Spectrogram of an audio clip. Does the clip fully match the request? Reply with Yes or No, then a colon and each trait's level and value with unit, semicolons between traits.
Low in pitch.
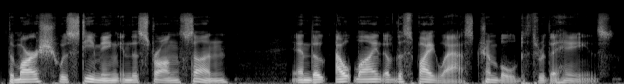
Yes: low, 100 Hz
